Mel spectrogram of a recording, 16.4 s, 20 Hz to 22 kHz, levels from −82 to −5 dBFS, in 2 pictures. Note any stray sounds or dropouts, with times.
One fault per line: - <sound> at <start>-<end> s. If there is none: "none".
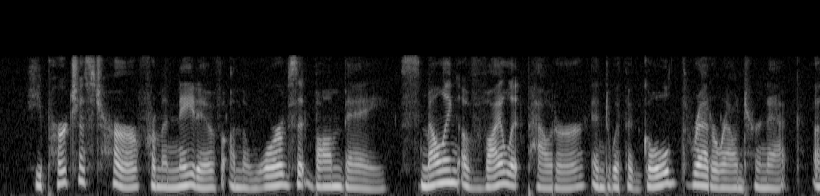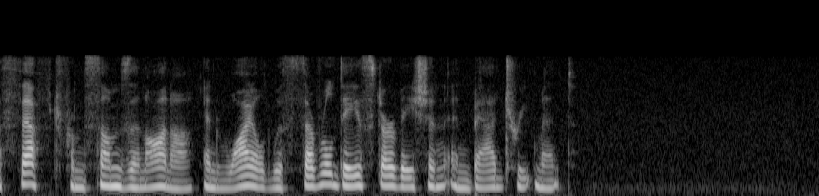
none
